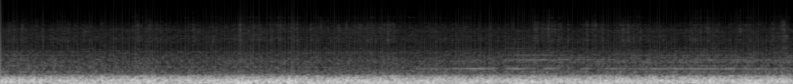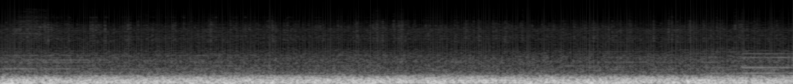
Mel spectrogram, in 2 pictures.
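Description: Steady low rumble of jet engines and airflow heard inside an airliner cabin during the climb after takeoff, with faint music underneath.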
